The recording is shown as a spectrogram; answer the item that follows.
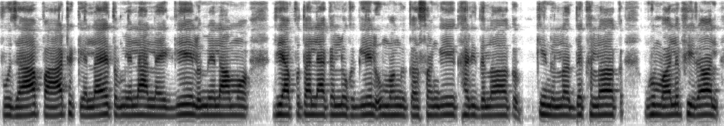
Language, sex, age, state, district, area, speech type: Maithili, female, 45-60, Bihar, Darbhanga, urban, spontaneous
